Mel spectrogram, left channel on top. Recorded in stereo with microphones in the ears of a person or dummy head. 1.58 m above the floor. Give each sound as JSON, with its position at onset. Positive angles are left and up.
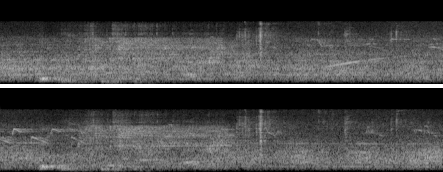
{"t": 0.4, "sound": "a toilet flushing", "side_deg": 60, "distance_m": 5.5}
{"t": 2.4, "sound": "keys jangling", "side_deg": 5, "distance_m": 1.9}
